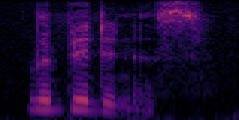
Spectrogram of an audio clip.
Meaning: 1. Having lustful desires; characterized by lewdness 2. Of or relating to the libido
- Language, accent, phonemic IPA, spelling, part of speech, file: English, US, /lɪˈbɪ.dɪ.nəs/, libidinous, adjective, En-us-libidinous.ogg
